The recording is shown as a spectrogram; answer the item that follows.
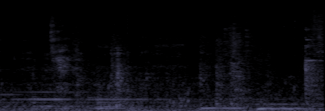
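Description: Low, grunting, animal-like vocal sounds and short breathy sniffs over a steady low rumbling drone, from a film soundtrack.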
